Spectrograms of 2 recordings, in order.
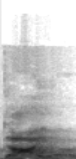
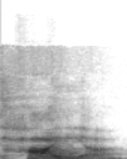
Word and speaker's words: Haya: Well, the lesson that Gaia teaches us, it's not Gaia, right? It is Haya. So you don't say Gaia, you say Haya.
